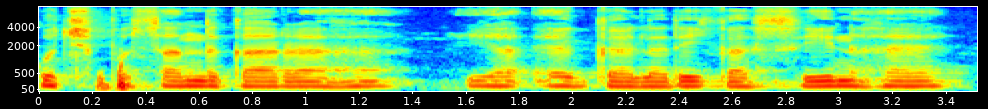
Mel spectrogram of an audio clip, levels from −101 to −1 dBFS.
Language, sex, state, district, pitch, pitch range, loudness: Hindi, male, Uttar Pradesh, Lucknow, 130 Hz, 125-130 Hz, -19 LUFS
